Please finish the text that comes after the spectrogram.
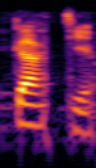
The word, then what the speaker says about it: quartiers: Non, les quartiers. On ne prononce pas la R.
